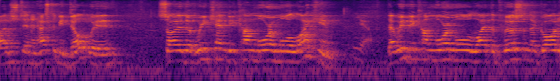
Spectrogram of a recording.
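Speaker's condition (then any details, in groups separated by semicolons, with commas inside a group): No condition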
